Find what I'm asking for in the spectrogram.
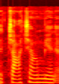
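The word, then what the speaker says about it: Jjajangmyeon (짜장면): Say it one more time slowly. – Jjajangmyeon. – Jjajangmyeon. – Yeah, there you go.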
